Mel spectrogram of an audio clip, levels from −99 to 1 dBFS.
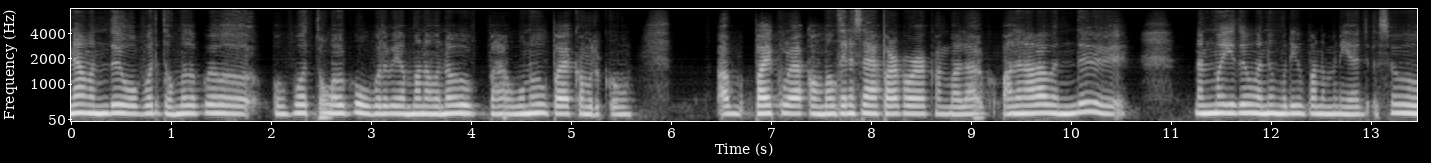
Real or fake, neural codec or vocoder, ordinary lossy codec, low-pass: fake; codec, 16 kHz, 0.5 kbps, X-Codec, HuBERT features, trained on LibriSpeech; none; none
